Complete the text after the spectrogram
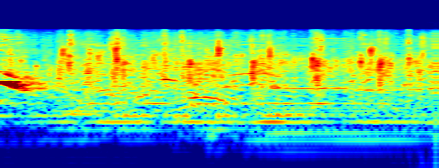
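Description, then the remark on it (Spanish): An audience applauds the Lord at the close of a church service, a steady, dense wash of clapping that holds at an even level throughout, with a faint hum of voices and a sustained tone underneath. “Así es que vaya a su asiento y vaya a su casa glorificando a Dios y dándole el mayor aplauso al Señor.”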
